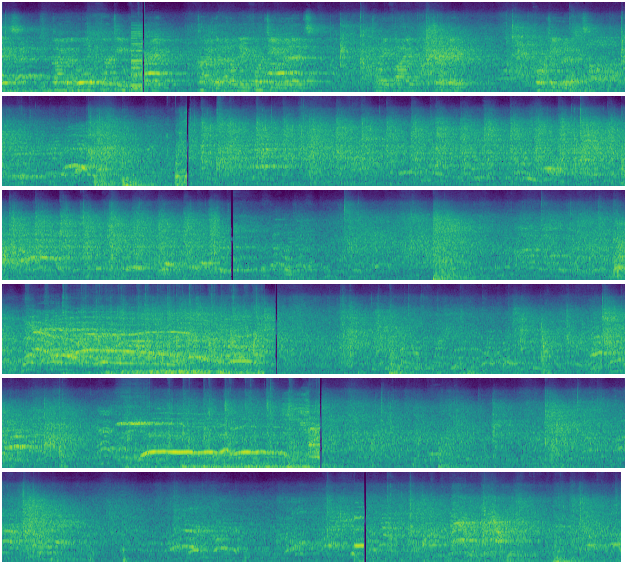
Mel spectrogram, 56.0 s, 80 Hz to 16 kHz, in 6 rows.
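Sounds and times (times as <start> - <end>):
rink chatter: 0.0 - 56.0
pucks and sticks thudding boards: 5.0 - 9.7, 10.5 - 22.2, 23.8 - 26.0, 29.4 - 38.6, 39.7 - 48.9, 51.6 - 56.0.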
